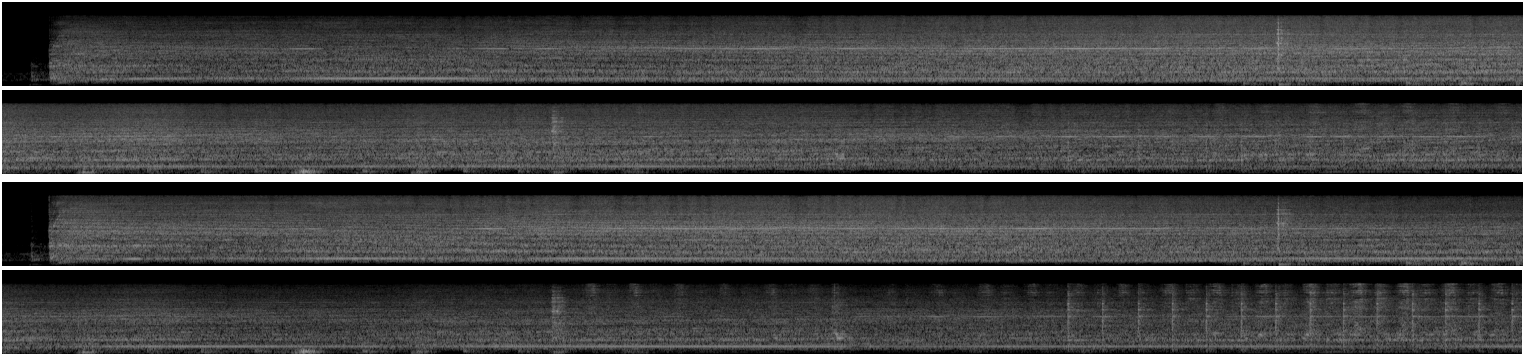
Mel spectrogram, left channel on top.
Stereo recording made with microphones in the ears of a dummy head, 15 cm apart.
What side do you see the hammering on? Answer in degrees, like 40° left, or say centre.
60° right.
